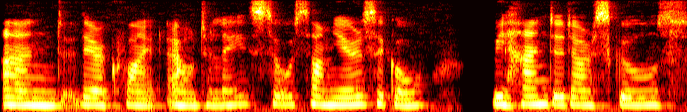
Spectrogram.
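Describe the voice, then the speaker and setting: A woman with a Scottish accent talks at a fairly slow pace, somewhat breathy. Her medium pitch holds a monotone, flat intonation. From Scotland. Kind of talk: interview. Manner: hesitant, many fillers.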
